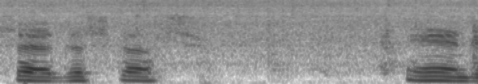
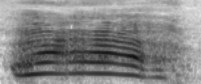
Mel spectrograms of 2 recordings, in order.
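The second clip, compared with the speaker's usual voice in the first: very loud, high held shriek; sudden scream; 11 dB louder than usual. Pretend. Cook mistaking you for someone else, sudden high scream. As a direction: let out a sudden piercing "aah". Sudden cry, then apologizes.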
